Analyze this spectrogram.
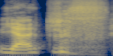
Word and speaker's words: Giertz: Pronouncing my last name, Yatch.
